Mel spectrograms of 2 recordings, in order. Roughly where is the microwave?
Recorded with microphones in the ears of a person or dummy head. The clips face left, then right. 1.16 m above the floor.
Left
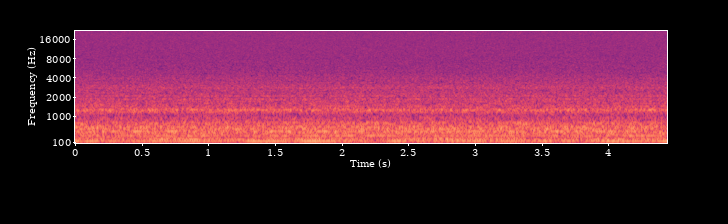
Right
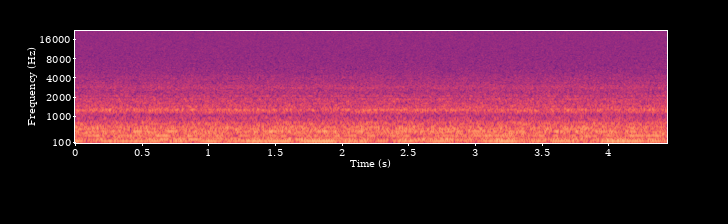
I don't hear a microwave.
